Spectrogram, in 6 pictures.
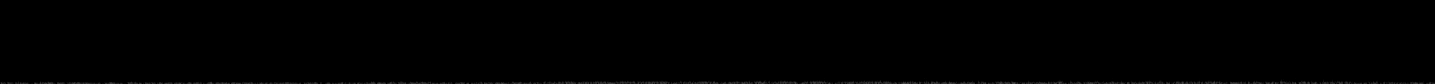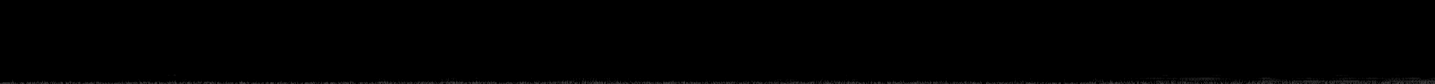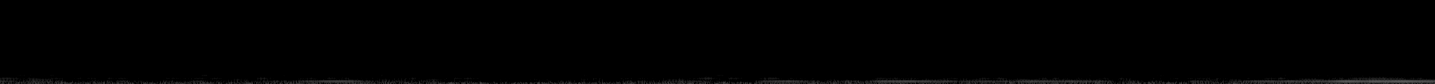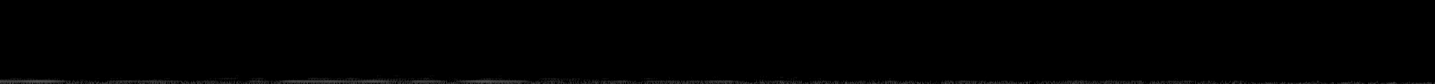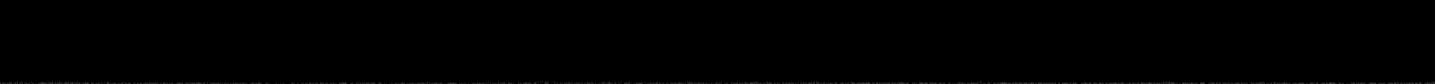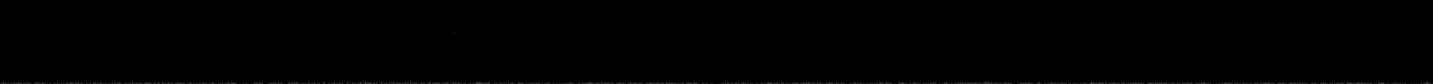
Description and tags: Distant airplane over forrest field
Fieldrecording on a forrest field.
Airplane is fying over in the distance.
distant, forrest, aeroplane, flight, airplane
